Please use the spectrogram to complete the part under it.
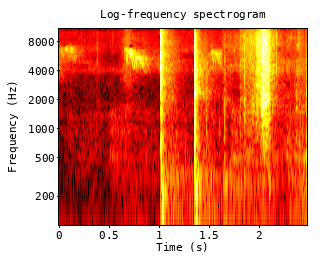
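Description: Hands slap a rubber tyre with dull thumps.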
